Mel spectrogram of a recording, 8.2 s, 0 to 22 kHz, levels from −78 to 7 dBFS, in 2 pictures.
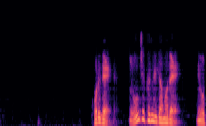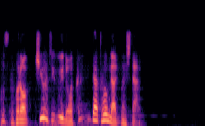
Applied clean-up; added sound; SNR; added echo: neural mask model DeepFilterNet 3.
